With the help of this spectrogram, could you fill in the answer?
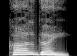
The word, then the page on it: ಕಾಲ್ಗೈ: kālgai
